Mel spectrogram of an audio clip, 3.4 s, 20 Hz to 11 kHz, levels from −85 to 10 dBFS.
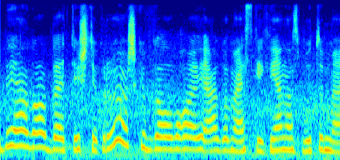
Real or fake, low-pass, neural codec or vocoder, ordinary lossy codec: real; 9.9 kHz; none; MP3, 96 kbps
